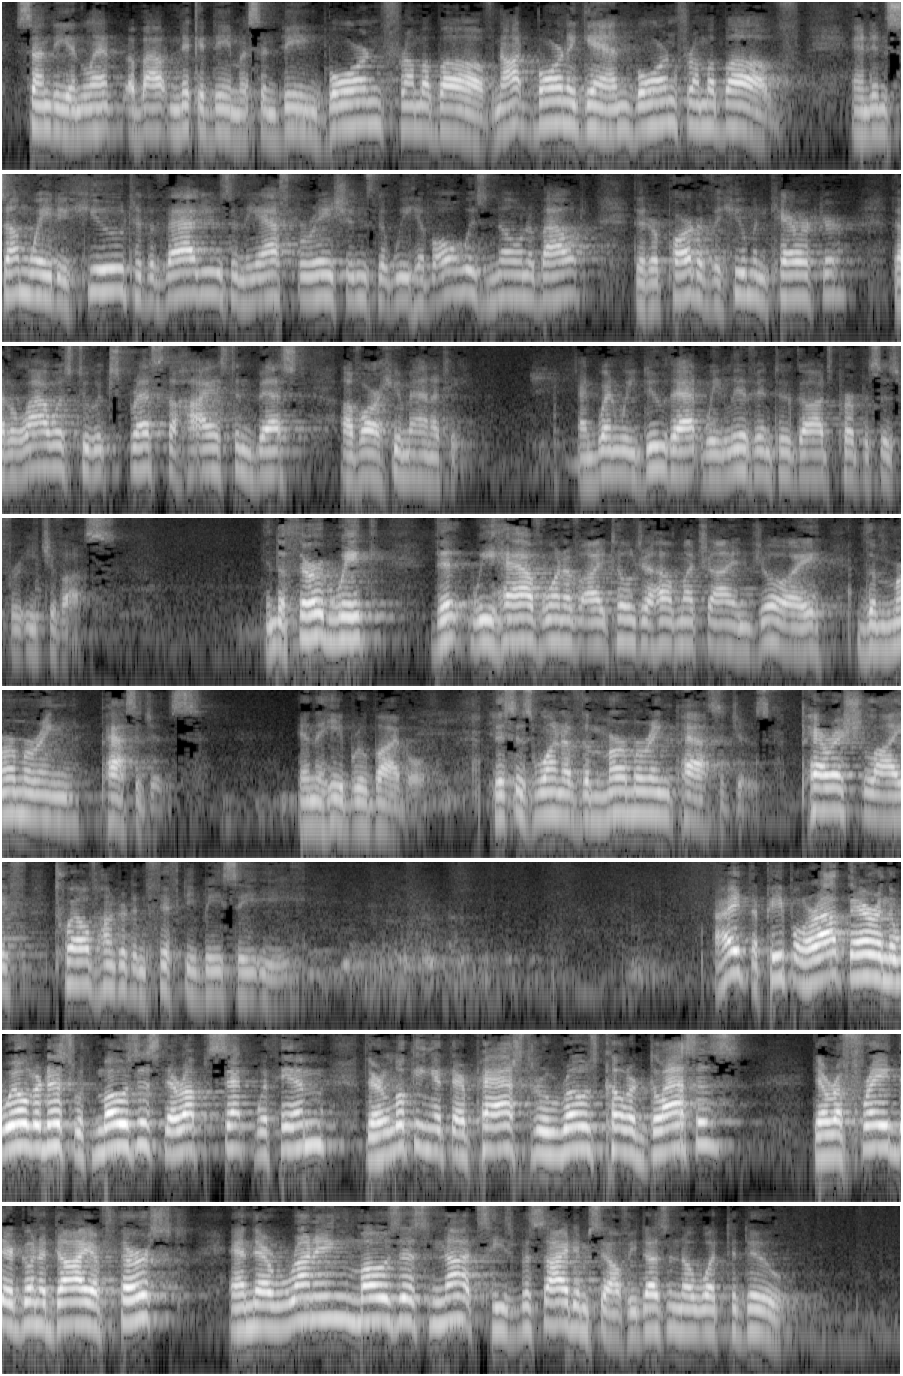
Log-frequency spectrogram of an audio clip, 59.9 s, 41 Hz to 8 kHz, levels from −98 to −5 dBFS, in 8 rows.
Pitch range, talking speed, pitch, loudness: 150-185 Hz, 150 wpm, 165 Hz, -21 LUFS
